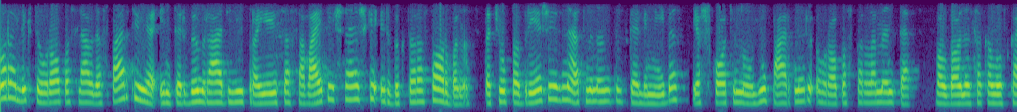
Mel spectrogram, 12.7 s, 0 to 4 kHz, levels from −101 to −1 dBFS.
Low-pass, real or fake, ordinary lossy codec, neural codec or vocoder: 3.6 kHz; real; AAC, 32 kbps; none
